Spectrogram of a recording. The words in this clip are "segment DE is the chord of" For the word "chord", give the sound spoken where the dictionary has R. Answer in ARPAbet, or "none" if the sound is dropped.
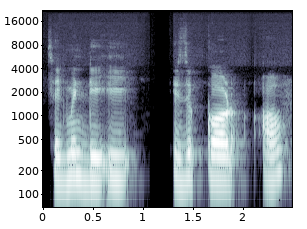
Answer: R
